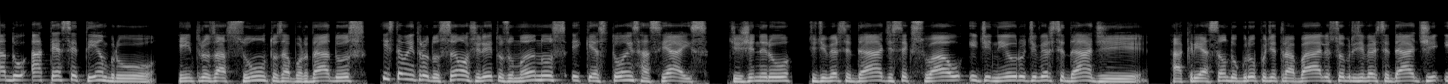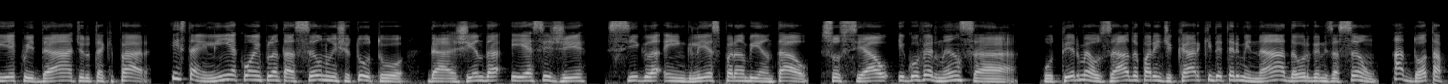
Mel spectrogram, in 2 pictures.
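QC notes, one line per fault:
No technical faults are audible anywhere in the signal.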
